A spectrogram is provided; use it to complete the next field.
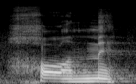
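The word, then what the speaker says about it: خۆم: For first singular person, we use khom. Be careful. Now and more, you have to pronounce kh in a correct way, because in khoyi pronoun, all of them, we have kh inside it.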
